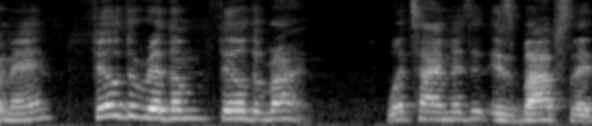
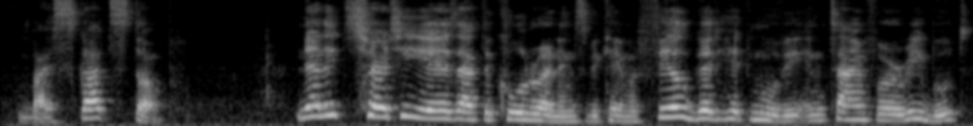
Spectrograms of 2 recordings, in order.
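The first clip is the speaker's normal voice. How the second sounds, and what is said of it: Put-on Jamaican accent. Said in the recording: “Let me try to do a Jamaican accent.”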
